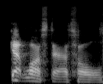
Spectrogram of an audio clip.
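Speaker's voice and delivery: put-on voice turning hostile. Imitating Evelyn as her mask drops: imitating Evelyn turning nasty. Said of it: "she turns and she gets like".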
